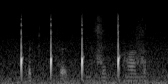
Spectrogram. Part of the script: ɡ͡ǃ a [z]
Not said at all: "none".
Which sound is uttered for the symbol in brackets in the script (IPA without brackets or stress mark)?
z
